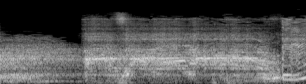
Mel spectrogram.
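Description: Fans screaming and cheering at a Dubai reunion concert, a loud, sustained wall of high-pitched shrieks and yells that swells abruptly and holds, with no talking over it.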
